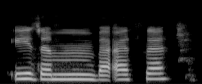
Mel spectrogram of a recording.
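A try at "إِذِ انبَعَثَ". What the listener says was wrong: Izim. So it's a kasra, right? Izim ba'atha.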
